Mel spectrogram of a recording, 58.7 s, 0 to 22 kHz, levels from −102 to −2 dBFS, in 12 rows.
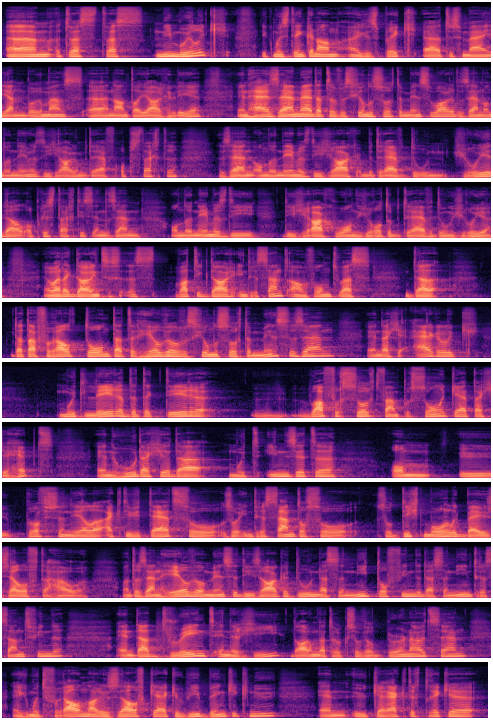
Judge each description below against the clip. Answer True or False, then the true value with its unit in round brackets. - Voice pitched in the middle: False (120 Hz)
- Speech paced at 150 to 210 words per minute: True (180 wpm)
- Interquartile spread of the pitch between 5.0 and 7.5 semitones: False (4.0 semitones)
